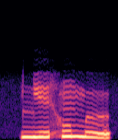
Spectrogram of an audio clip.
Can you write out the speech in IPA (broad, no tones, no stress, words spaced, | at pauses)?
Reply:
lʲehõ mɵ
